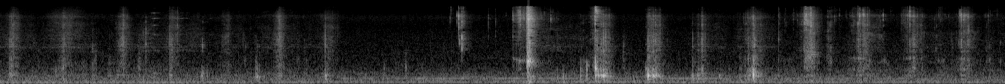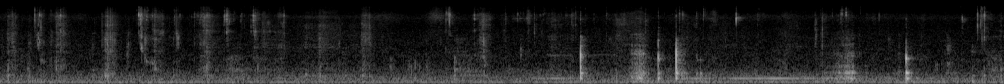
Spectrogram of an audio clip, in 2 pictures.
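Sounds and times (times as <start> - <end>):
person chewing food: 0.0 - 20.0.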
